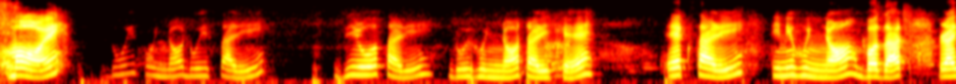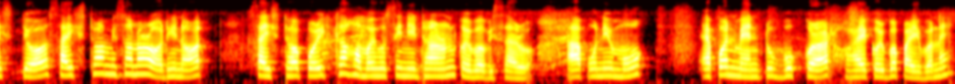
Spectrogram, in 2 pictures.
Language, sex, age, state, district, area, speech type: Assamese, female, 18-30, Assam, Charaideo, rural, read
